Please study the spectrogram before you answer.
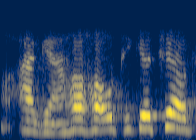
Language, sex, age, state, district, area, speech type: Odia, female, 30-45, Odisha, Bhadrak, rural, conversation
